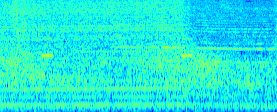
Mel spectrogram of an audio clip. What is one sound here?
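Tyres screech on wet pavement.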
